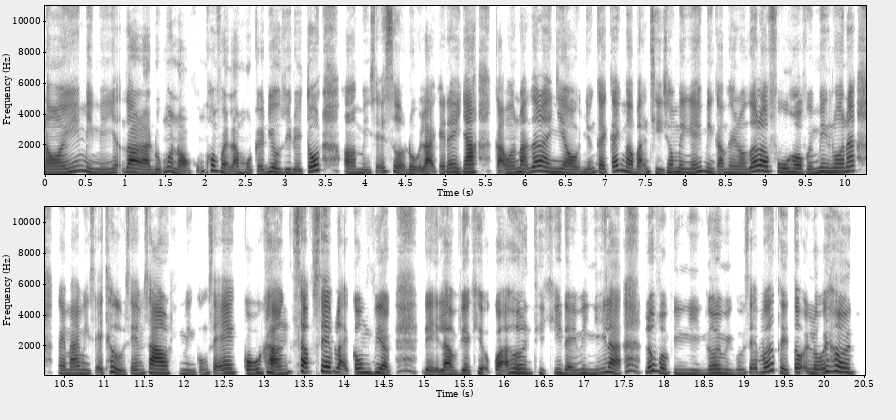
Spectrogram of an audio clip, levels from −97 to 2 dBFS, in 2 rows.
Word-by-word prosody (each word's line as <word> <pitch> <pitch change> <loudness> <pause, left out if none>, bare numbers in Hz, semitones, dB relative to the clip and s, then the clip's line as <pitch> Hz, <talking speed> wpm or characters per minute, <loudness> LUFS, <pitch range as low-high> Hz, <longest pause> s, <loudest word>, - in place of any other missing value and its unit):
nói 215 +7 0
mình 240 -8 -3
mới 205 - -7
nhận 230 +3 -8
ra 250 -2 +8
là 205 -1 +3
đúng 205 +6 -6
là 295 - 0
nó 195 - -2
cũng 295 - -13
không 335 0 -1
phải 245 -5 -2
là - - -3
một 205 -1 -8
cái 205 0 -7
điều 245 +1 -1
gì 215 +1 -6
đấy 205 -2 -6
tốt. 320 +5 +6 0.3
Ờ, 215 - -2
mình 200 -2 -8
sẽ 260 +5 -7
sửa 285 - -1
đổi 195 -2 -4
lại 210 - +2
cái 210 -1 -6
này 250 +1 -1
nha, 250 +1 +6 0.2
cảm - - -1
ơn 220 +2 -2
bạn 245 -1 +2
rất 300 +2 +4
là 285 - +2
nhiều. 225 -5 0
Những 220 +4 -8
cái 240 -4 -1
cách 310 +9 -1
mà 265 -6 +2
bạn 220 +1 -2
chỉ 225 -5 -8
cho 245 - -1
mình 230 -2 -2
ấy, 270 +5 -1
mình 265 -5 -3
cảm 210 -1 -4
thấy 220 -1 -4
nó 210 0 -5
rất 290 +7 +3
là 325 -2 +6
phù 245 -1 0
hợp 240 -2 +2
với 210 0 -6
mình 255 +2 -1
luôn 260 +1 +1
á, 310 +2 +1 0.3
ngày 235 -2 -5
mai 225 +1 0
mình 225 -3 -5
sẽ 205 - -6
thử 250 -11 +1
xem 225 +2 -6
sao. 245 -2 +8
Mình 215 -3 -10
cũng 215 +4 -11
sẽ 255 +1 0
cố 235 0 +2
gắng 255 -3 +4 0.2
sắp 295 - +8
xếp 325 -2 +4
lại 275 -3 0
công 275 +1 +1
việc 245 -6 +2 0.4
để 225 -5 -3
làm 215 -2 +4
việc 205 0 -3
hiệu 255 - -2
quả 225 - +4
hơn, 255 -2 +1
thì 240 -2 -11
khi 255 0 -4
đấy 220 -3 -3
mình 230 0 -5
nghĩ 245 +5 -6
là 295 -3 +4 0.3
lúc 330 +6 +2
mà 290 - +1
mình 230 -1 -7
nghỉ 220 -2 -6
ngơi 245 +5 -1
mình 235 -3 -6
cũng 235 0 -10
sẽ 275 -1 -3
bớt 320 +10 +1
thấy 270 -6 -2
tội 280 +4 -1
lỗi 255 +5 +1
hơn. 310 -6 +3
240 Hz, 285 wpm, -23 LUFS, 215-270 Hz, 0.4 s, ra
